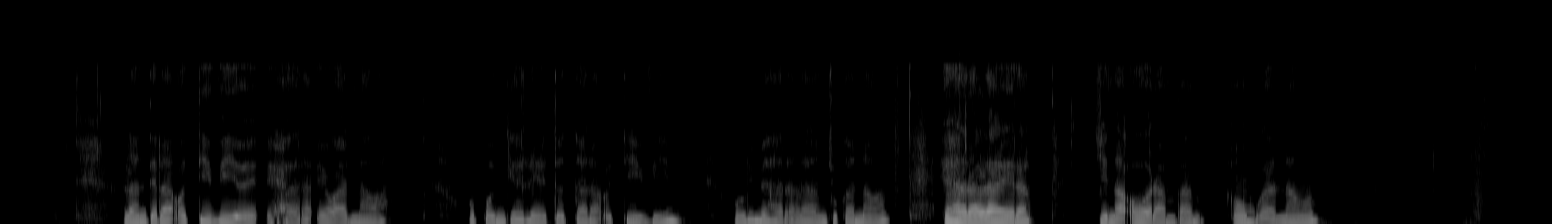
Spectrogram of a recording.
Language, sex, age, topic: Oshiwambo, male, 18-24, finance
